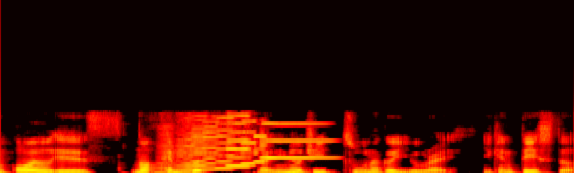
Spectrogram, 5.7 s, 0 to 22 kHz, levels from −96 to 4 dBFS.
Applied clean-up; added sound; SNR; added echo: classical method Wiener filter.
